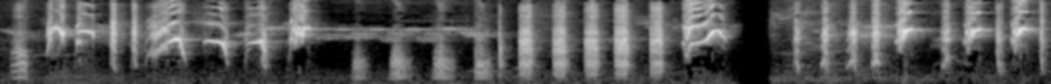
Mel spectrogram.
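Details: Kenyih-style lure call of the Javan myna: a busy mix of whistled, upslurred notes and harsh rasping chatter, including a short sustained buzzy tone, a brief pause, then quick squeaky calls.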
